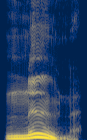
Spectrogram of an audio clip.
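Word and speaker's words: نون: It's pronounced noon, when its fighters overran parts of Iraq.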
